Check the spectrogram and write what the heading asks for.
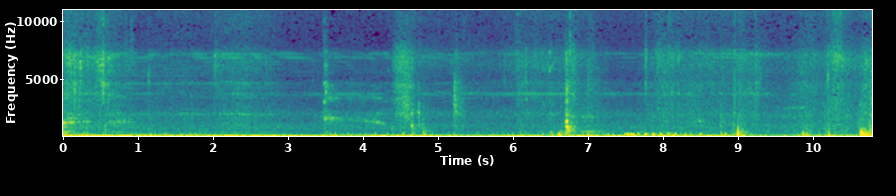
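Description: Quiet room tone with a steady low rumble and a few faint scattered clicks and rustles of a handheld camera being moved.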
